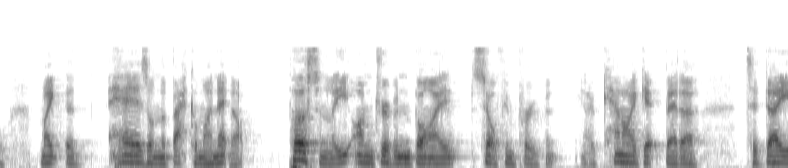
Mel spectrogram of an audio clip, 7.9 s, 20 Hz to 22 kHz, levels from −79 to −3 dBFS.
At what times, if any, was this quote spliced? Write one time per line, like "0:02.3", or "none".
0:02.3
